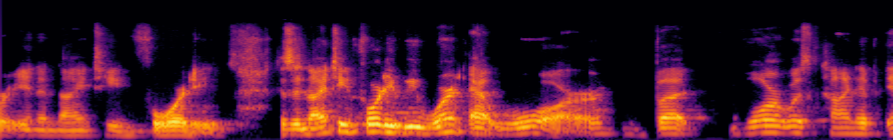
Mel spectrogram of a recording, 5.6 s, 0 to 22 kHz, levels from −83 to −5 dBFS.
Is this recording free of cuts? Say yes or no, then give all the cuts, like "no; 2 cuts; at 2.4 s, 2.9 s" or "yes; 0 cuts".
yes; 0 cuts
